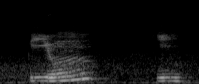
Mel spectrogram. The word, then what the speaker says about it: Piumhi: Como se puede ver, la M es parte de la sílaba anterior, no de la próxima sílaba. Esta M nasaliza la letra U, pero no tiene sonido de mi con la letra I.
